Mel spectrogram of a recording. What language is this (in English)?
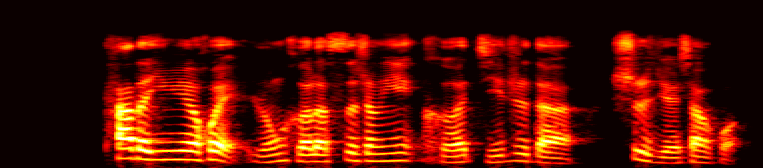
Chinese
